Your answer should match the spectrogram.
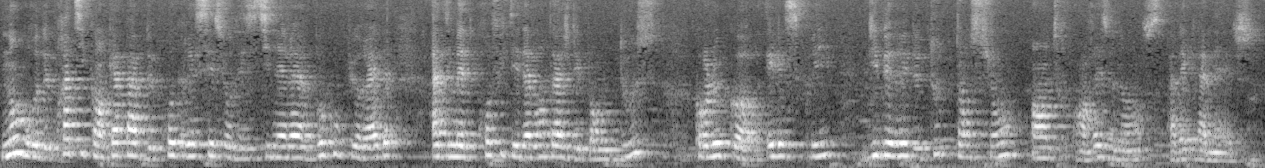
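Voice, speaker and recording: A woman moderating a panel evening, reading a book passage aloud in a measured way. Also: medium pitch, warm tone. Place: small room in a bookshop. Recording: very echoey, far from the mic.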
